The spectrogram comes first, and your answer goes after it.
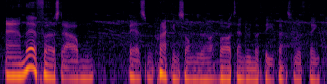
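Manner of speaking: ordinary talk, nothing marked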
